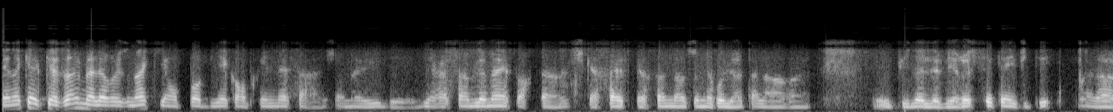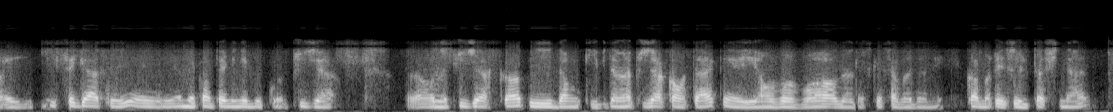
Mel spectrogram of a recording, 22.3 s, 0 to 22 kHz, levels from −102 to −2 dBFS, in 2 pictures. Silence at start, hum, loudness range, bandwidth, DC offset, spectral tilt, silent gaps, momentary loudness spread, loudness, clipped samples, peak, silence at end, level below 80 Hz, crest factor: 0 s; none; 5 LU; 5 kHz; under 0.1%; -10 dB/octave; none; 12 LU; -24 LUFS; under 0.1%; -6 dBFS; 0.25 s; -72 dBFS; 18 dB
